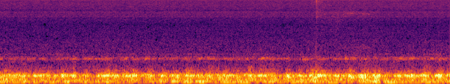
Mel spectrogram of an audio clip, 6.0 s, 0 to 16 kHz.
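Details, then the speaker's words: 36-inch Four Seasons Galaxy spinner ceiling fan on low speed: quiet, steady low rumble with faint constant hum carried into the ceiling, from badly worn bearings; fan also wobbles, worse at higher speeds. "here's a low this fan has a lot of bad bearings um pretty much rumbles the ceiling actually like yeah like you can really hear it it's really loud already on low"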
